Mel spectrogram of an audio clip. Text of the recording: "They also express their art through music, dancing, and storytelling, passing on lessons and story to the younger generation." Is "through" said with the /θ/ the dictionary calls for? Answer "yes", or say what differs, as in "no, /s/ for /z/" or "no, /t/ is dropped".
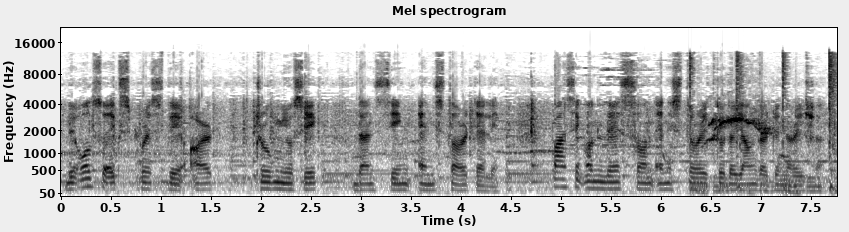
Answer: no, /t/ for /θ/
